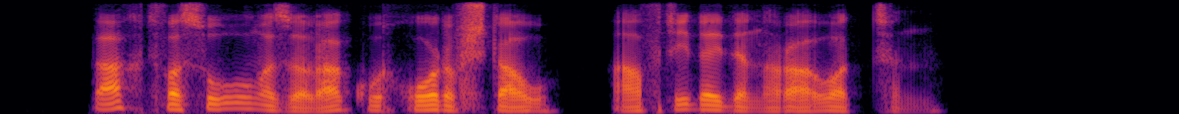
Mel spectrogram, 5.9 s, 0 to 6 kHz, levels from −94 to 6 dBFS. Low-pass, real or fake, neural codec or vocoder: 5.4 kHz; fake; codec, 16 kHz, 0.8 kbps, ZipCodec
